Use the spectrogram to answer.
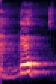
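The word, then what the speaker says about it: booked: इन the next classes we learn participant में past tense maker जो है ईडी, तो उसको हम जब प्रोनाउंसिएशन करते हैं तो ट का आता है।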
